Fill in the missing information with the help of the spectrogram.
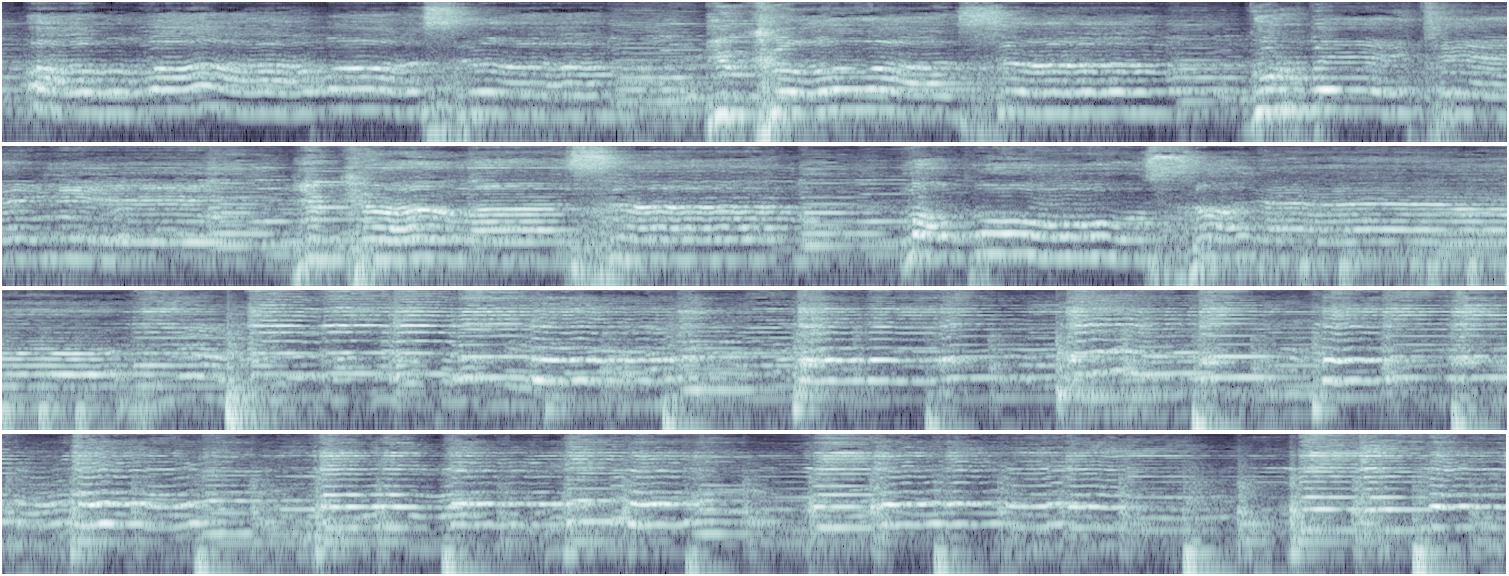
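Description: Live Turkish folk music: a man singing long, wavering lines, accompanied by a bowed kemane and keyboard. About halfway through, the voice drops out and the kemane carries an instrumental passage over a steady beat.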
